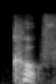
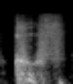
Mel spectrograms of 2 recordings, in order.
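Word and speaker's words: קוף: So it's a kaf and a vav put together, and that's called kof. Or some people pronounce it kuf.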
